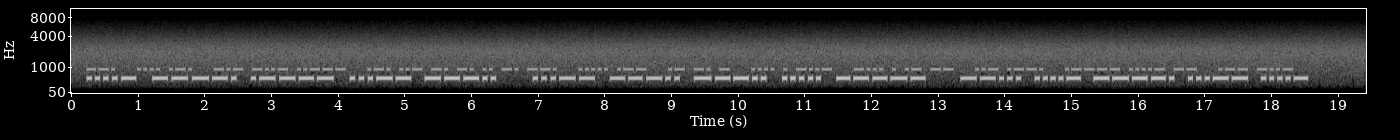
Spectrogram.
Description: Morse code, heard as a keyed tone, hand-sent with a straight key, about 19 wpm, 490 Hz, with a weaker station near 900 Hz. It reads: 49138 38850 74934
